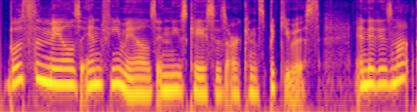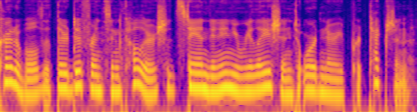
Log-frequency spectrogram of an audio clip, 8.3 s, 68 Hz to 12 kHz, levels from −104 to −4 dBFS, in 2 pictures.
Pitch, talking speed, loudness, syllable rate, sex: 205 Hz, 200 wpm, -16 LUFS, 6.2 syllables/s, female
